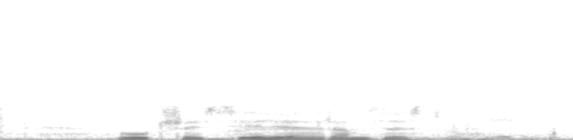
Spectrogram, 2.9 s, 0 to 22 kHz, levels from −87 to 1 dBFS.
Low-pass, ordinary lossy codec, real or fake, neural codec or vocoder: 5.4 kHz; MP3, 48 kbps; real; none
